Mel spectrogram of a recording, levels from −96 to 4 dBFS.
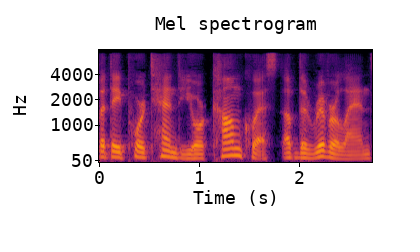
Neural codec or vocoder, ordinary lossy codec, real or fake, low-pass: codec, 16 kHz, 0.2 kbps, FocalCodec; MP3, 48 kbps; fake; 7.2 kHz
